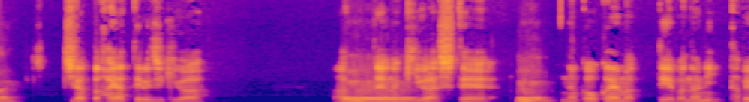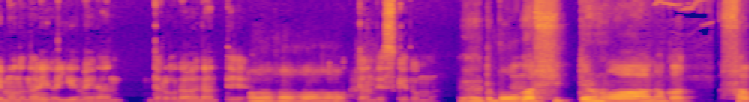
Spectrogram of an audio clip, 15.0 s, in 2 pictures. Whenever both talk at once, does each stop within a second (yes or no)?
yes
